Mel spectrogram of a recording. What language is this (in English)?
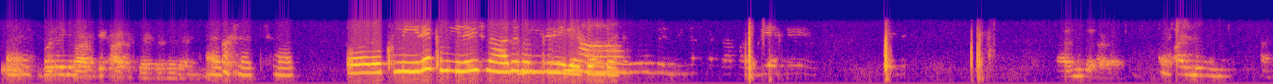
Dogri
